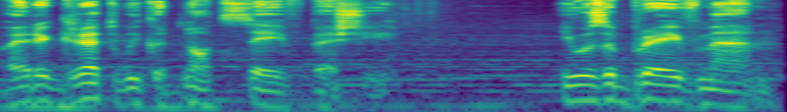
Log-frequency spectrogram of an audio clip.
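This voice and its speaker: An actor playing an earnest, reflective young assassin in a video game, speaking in a measured way. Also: male voice, fairly low pitch, music in the background, lightly acted. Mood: somber. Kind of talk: cinematic video game acting.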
